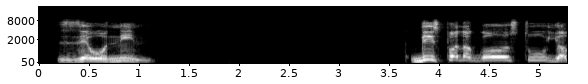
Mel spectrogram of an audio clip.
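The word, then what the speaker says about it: xeronine: See when you take this ni full of irido phytonutrients the active ingredient called the zeronine. Allow me to spell it. X e r o n i n e. Zonin.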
